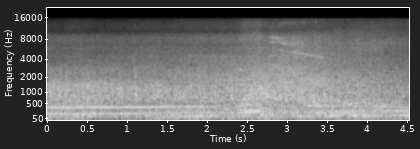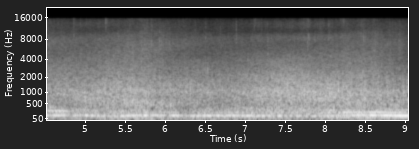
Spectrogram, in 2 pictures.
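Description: Vehicle driving along at speed: a steady engine hum under heavy tyre and wind noise.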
